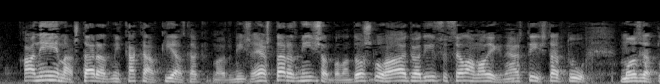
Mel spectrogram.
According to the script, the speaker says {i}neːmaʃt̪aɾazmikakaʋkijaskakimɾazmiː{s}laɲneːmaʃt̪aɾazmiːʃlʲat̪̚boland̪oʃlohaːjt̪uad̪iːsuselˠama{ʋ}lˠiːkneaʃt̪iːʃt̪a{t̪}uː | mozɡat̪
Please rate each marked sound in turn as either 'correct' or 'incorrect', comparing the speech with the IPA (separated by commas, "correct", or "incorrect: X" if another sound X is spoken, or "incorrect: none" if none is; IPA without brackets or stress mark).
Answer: incorrect: a, incorrect: ʃ, incorrect: none, correct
